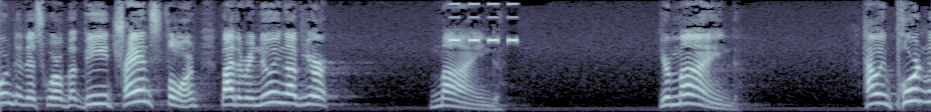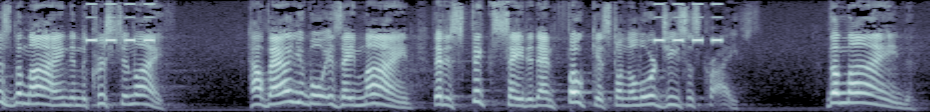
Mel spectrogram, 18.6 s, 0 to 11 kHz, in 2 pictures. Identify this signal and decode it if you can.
Alarm pattern, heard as an alarm's beeps, played three times, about 3200 Hz, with speech in English. Temporal four. Carbon monoxide.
